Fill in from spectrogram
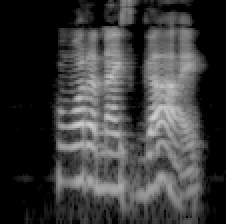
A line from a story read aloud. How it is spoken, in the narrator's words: Miwan chuckled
